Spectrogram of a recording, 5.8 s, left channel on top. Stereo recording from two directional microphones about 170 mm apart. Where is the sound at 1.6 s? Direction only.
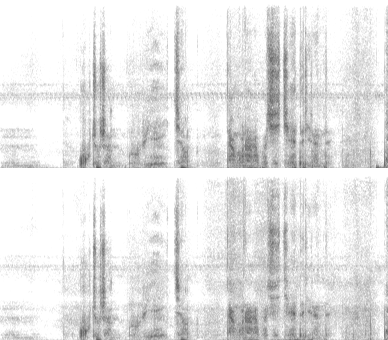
25° left (ahead or behind).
